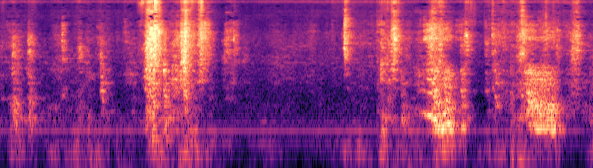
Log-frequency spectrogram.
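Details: Maremma Sheepdog puppies playing indoors, with rough growling yelps and scuffles in bursts, two strong harsh cries toward the end, and a steady hum underneath.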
